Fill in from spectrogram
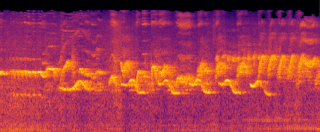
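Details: Singing caged Chinese hwamei: a steady high whistle, then quick bubbling slurred notes and rising whistles strung closely together, loud and clear over a quiet room.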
